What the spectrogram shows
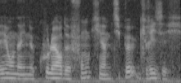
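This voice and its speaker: The tone comes across bright and sharp. It belongs to a man speaking at a mid-range pitch. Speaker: software trainer. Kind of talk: tutorial.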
